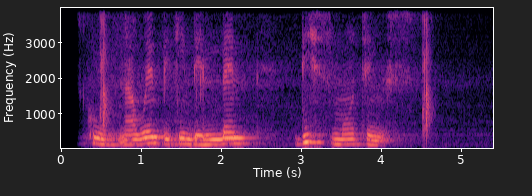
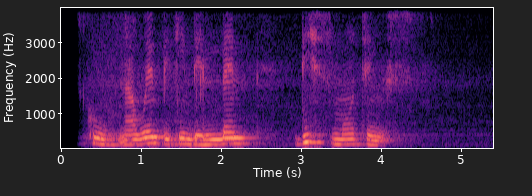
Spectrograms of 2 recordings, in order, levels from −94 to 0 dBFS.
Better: second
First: background sound (Clapping); 10 dB below the speech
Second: none

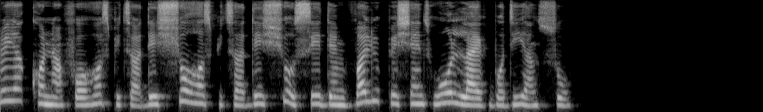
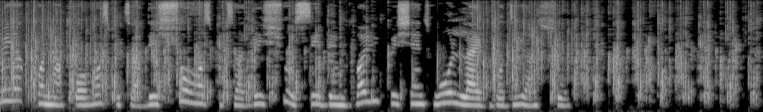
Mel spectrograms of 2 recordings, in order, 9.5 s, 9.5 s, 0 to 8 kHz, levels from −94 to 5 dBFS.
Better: first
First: none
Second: noise reduction (classical method Wiener filter)

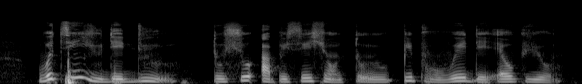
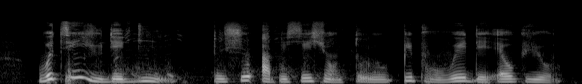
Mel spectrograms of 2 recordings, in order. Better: first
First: none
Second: noise reduction (neural separator model SepFormer DNS4)

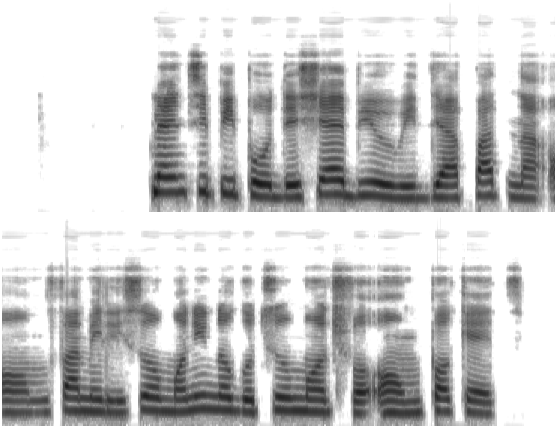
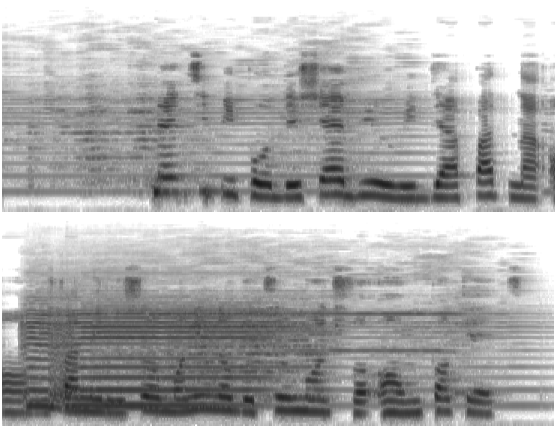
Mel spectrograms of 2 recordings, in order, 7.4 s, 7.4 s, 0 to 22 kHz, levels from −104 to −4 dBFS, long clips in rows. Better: first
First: none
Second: noise reduction (classical method log-MMSE)

